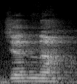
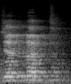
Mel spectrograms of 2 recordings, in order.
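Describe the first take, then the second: First: The word ends with an 'h' sound. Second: The word ends with a 't' sound. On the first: "हा की आवाज में उसे बोलना है" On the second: "ता की आवाज आ रही है ना"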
